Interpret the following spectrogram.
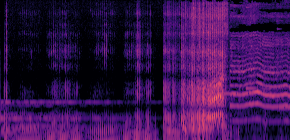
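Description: Domestic cat purring in a low, steady rumble. About two and a half seconds in comes a louder rough burst, followed by a drawn-out, wavering cry.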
